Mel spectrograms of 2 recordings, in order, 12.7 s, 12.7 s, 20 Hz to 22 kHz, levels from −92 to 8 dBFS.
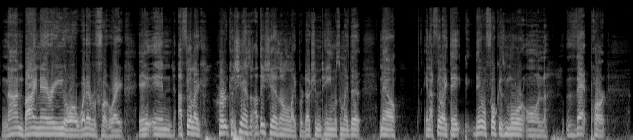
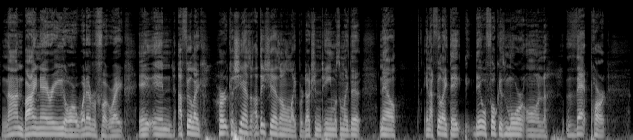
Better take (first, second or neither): second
